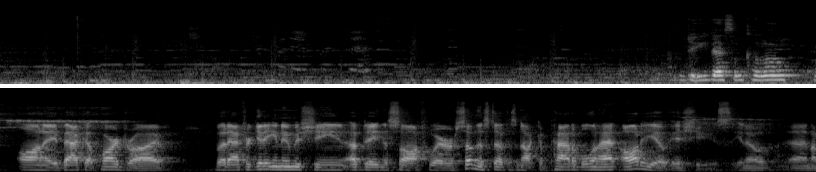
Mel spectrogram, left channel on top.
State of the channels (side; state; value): both; different; correlation 0.00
